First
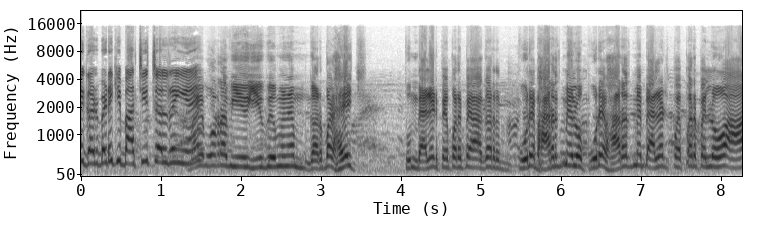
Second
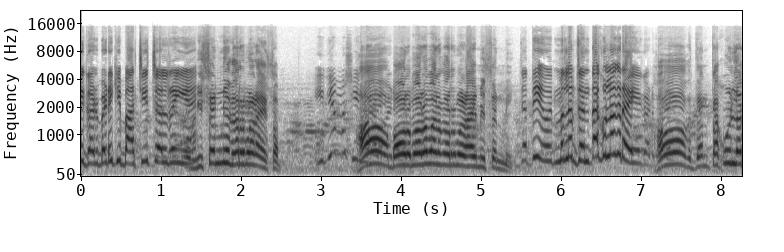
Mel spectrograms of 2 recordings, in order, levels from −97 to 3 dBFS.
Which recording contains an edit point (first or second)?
second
